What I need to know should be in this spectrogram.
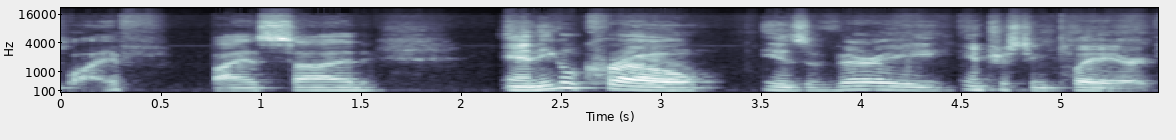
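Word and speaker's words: Egil Krogh: his name yeah okay there might be different pronunciation it's EG IL k r OG h but people crow he's a very unusual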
